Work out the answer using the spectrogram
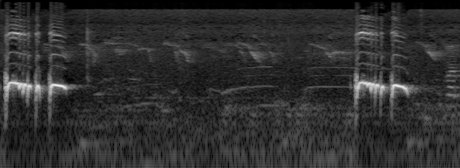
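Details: Zebra dove (white perkutut) singing boldly to challenge rivals: two bursts of rapid stuttering coos, each ending in a short sustained note, about three seconds apart, with faint chirping of other birds between them.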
